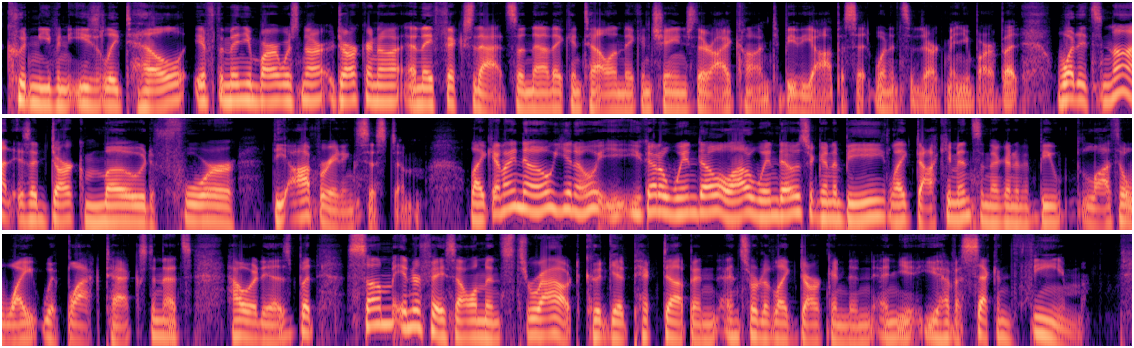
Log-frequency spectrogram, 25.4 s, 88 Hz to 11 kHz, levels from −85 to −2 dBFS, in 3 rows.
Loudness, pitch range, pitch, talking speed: -20 LUFS, 120-160 Hz, 135 Hz, 255 wpm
